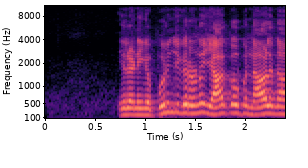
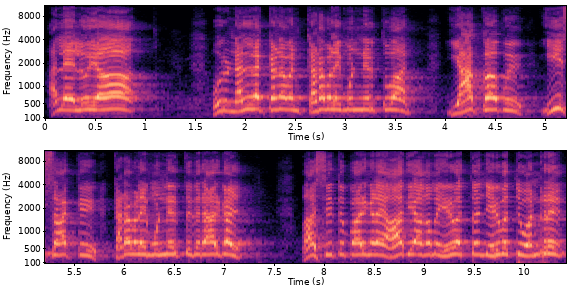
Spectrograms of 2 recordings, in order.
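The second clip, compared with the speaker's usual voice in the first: higher and louder, building sermon; fiery preaching; 8 semitones higher, 7 dB louder than usual. Acted. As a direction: drive the point home from the pulpit. Preaching at full force.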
